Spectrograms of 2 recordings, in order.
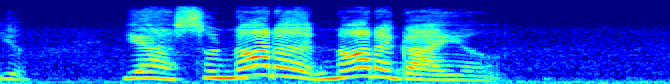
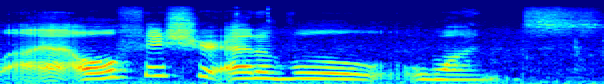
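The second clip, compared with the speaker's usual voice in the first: ordinary talk, nothing marked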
